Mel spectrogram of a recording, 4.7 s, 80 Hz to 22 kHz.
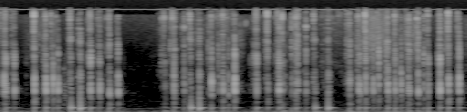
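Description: Fingertips of both hands type continuously on a compact 68-key mechanical keyboard with black and pink plastic keycaps and silent switches. Rapid, muted taps carry a soft low thud and a faint clicky edge, with a brief pause near the start before the typing resumes. Each keystroke dies away almost instantly.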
